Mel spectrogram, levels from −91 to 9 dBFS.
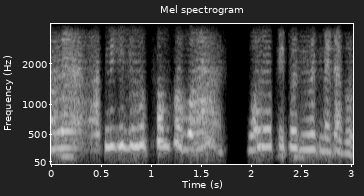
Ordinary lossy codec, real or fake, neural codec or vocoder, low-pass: Opus, 32 kbps; fake; codec, 44.1 kHz, 0.9 kbps, DAC; 3.6 kHz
